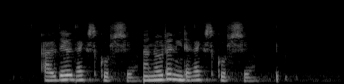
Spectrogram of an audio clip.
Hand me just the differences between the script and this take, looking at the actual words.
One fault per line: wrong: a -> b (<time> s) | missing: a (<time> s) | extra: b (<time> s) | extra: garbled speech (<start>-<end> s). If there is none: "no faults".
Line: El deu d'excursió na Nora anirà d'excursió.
no faults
